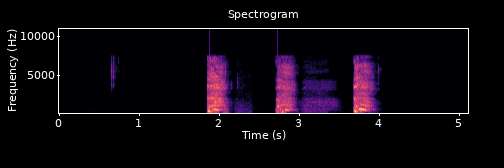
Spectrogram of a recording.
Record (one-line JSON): {"three_cough_length": "5.1 s", "three_cough_amplitude": 32767, "three_cough_signal_mean_std_ratio": 0.27, "survey_phase": "beta (2021-08-13 to 2022-03-07)", "age": "18-44", "gender": "Female", "wearing_mask": "No", "symptom_none": true, "smoker_status": "Never smoked", "respiratory_condition_asthma": false, "respiratory_condition_other": false, "recruitment_source": "REACT", "submission_delay": "1 day", "covid_test_result": "Negative", "covid_test_method": "RT-qPCR", "influenza_a_test_result": "Negative", "influenza_b_test_result": "Negative"}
